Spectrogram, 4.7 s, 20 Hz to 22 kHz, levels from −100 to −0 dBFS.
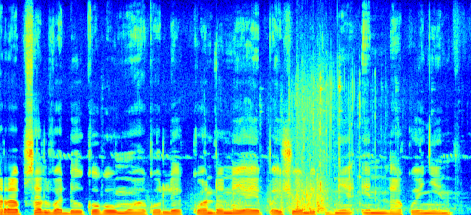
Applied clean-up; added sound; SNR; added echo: none; Bicycle; 15 dB; none.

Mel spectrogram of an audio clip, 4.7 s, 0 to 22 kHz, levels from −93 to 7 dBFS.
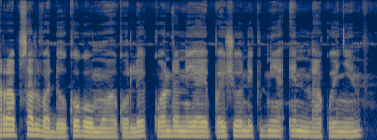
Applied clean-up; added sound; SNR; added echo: none; none; none; none.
